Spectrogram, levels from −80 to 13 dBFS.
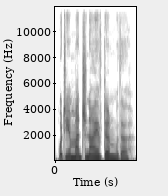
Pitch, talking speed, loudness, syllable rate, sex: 240 Hz, 330 wpm, -14 LUFS, 8.8 syllables/s, female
